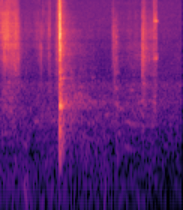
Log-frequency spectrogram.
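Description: Tennis racket striking the ball on a serve: one sharp, loud pop a little under a second in. A short hiss comes just before the swing.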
